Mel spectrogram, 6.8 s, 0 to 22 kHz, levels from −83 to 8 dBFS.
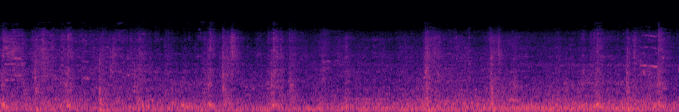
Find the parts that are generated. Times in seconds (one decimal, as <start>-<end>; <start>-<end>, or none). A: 2.8-3.6; 4.8-5.6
